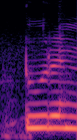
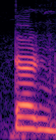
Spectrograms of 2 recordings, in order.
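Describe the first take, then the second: First: The vowel is a long 'oo' before r. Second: The vowel is a short 'er' before r. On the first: The speaker calls it wrong. "टूरन नहीं होता है" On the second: The speaker calls it right. "टर्न होता है"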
